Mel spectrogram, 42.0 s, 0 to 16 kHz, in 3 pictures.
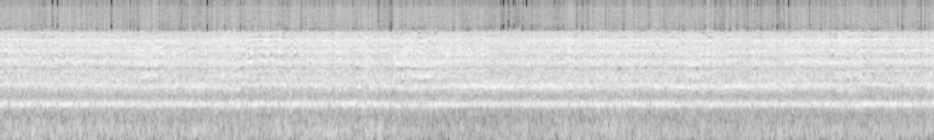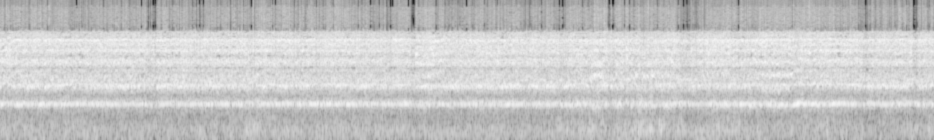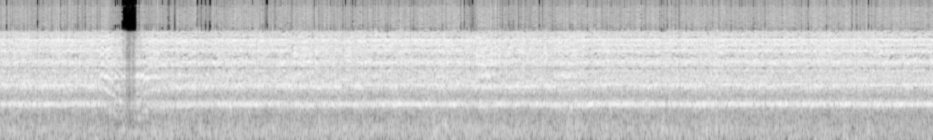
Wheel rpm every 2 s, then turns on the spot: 230, 220, 230, 230, 230, 230, 230, 230, 230, 230, 230, 230, 230, 230, 200, 190, 230, 230, 230, 230, 230.
none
